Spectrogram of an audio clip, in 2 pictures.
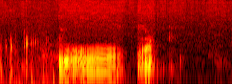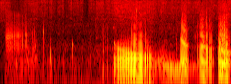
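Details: Hunger stomach sounds (ASMR): bursts of low, bubbling gurgles and drawn-out growls with quiet gaps between them; stomach growling (borborygmi).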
